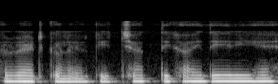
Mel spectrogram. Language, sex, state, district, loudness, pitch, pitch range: Hindi, male, Himachal Pradesh, Shimla, -13 LUFS, 140 Hz, 130-140 Hz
